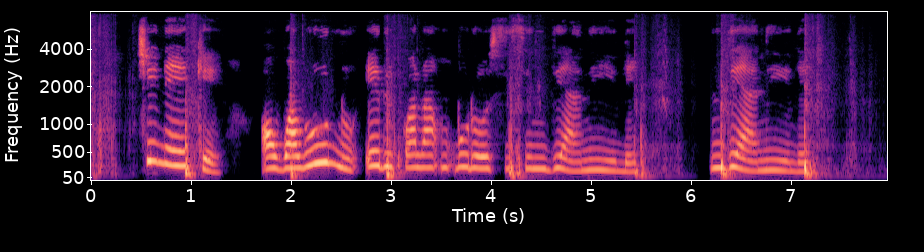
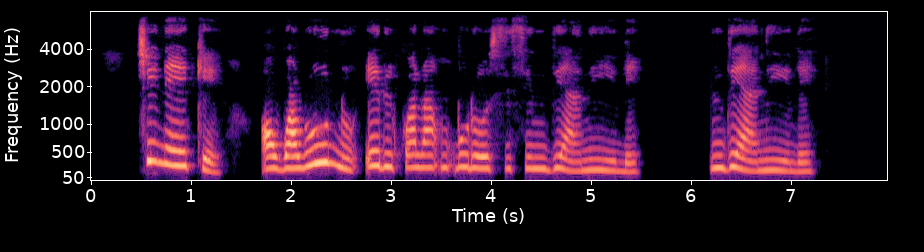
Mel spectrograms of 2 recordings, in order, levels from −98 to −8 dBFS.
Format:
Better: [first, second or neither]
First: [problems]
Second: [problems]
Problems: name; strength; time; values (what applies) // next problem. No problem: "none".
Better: second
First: background sound (Walk, footsteps); 11 dB below the speech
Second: none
